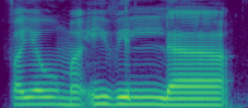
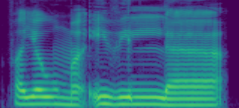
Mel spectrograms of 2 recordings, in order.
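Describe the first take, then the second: No difference in how they are said.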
